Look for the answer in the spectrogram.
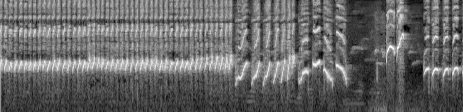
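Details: Song of a white-rumped shama, used to provoke other shamas: a long rapid whistled trill, then a run of looping upslurred whistles and a few scattered high and low notes.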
